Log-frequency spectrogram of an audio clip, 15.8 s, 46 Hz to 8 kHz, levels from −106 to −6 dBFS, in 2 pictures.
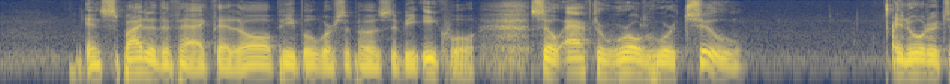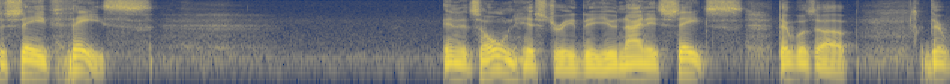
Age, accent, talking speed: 60-79, American, 130 wpm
